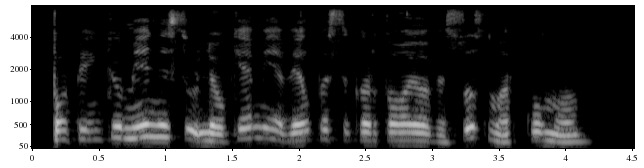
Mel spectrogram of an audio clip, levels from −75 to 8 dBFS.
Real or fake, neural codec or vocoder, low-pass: real; none; 7.2 kHz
